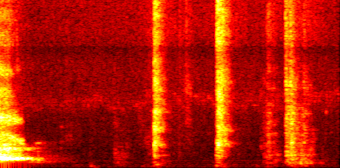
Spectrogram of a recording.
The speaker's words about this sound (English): I also, sorry, that's my dogs barking in the back.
